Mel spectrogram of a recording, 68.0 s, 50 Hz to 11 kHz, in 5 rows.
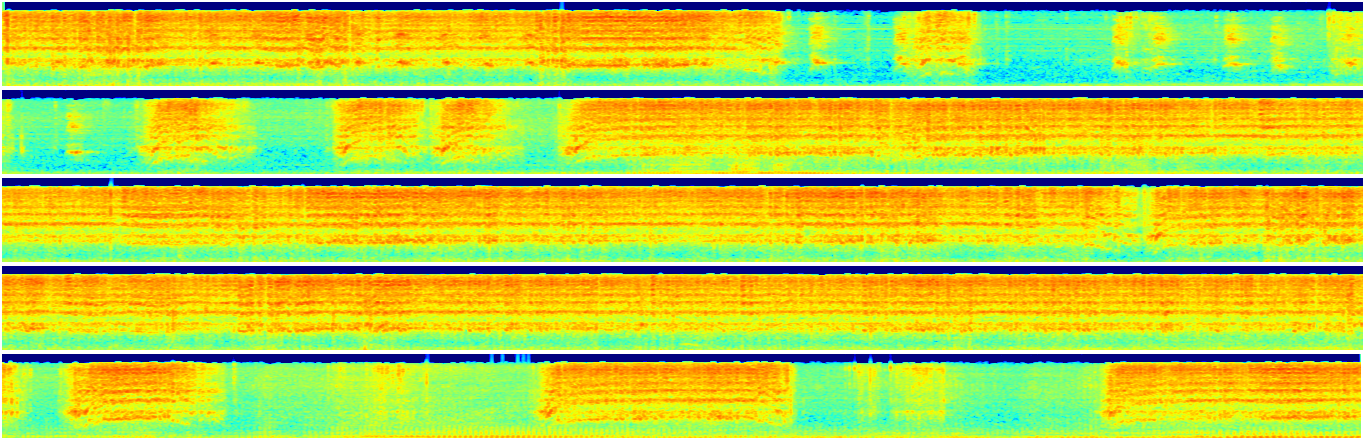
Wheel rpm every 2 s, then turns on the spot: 230, 230, 230, 180, 20, 0, 10, 30, 80, 80, 230, 220, 230, 230, 220, 220, 230, 230, 220, 160, 230, 220, 230, 230, 230, 230, 230, 110, 30, 20, 180, 30, 50, 220.
8-10 56-58 62-64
